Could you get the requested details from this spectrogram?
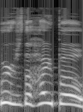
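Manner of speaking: put-on high yell. Recapping a show episode, the speaker quotes a soldier being choked: retelling a yell. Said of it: "he's yelling like".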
